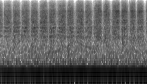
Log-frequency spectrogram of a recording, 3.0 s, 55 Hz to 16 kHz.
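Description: Rhythmic back-and-forth scraping of 80 grit sandpaper folded by hand against the edges of a brake pad, fast regular strokes over a steady low hum, close and loud.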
